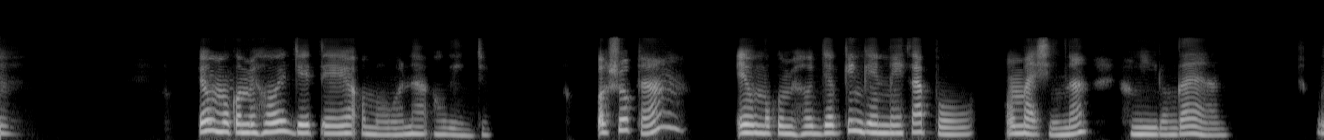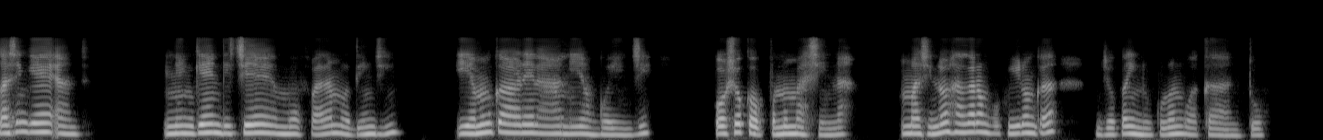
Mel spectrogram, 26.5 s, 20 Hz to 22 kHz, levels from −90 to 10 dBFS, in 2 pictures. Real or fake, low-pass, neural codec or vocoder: fake; 7.2 kHz; codec, 16 kHz, about 1 kbps, DyCAST, with the encoder's durations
